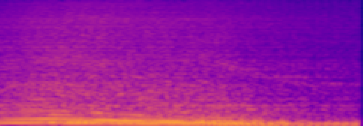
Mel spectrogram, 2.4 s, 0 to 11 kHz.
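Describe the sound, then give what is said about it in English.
A Kawasaki Teryx 4 side-by-side all-terrain vehicle's engine gives a loud, steady, low-pitched rumbling drone that revs and holds, then eases slightly toward the end. “The Kawasaki Terex 4 side-by-side all-terrain vehicle has plenty of power and can carry its operator and three passengers up steep hills and cruise along trails at speeds of 45 to 50 miles per hour.”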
